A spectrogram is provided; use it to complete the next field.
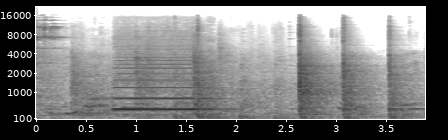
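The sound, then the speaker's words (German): A car horn on a 30-year-old white Peugeot gives one steady, fairly loud honk lasting under a second as a trainee learns the car's electrical circuit in a workshop hall in Ouagadougou, followed by three sharp hammer-like clanks echoing in the workshop, with faint background noise throughout. “Gerade lernt sie, wie der Stromkreislauf eines Autos funktioniert. Hupe, Licht, Ventilator.”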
